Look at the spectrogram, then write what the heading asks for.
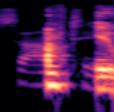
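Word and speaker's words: שַׂמְתִּי: In contrast to samti, where the stress is on the first syllable.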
